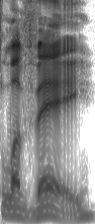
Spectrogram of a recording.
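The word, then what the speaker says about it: Laufey: tick-tock here it is i see it now pronounced la vay so go down no fine so which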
